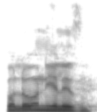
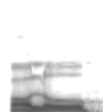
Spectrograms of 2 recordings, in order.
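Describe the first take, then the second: First: कॉलोनियलिज्म said in full, ko-lo-ni-ya-liz-m, without breaking; successful pronunciation. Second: कॉलोनियलिज्म trips and breaks off after the first syllables, quiet and unsure; fumbled pronunciation. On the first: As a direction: finally land कॉलोनियलिज्म cleanly in one go. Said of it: "हाँ ये ठीक है". (कॉलोनियलिज्म को पूरा एक बार में साफ़ बोलना) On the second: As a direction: stumble over कॉलोनियलिज्म and fail to get through it in one go. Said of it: "इसको मैं एक बार में प्रोनाउंस कर ले जाऊँ". (कॉलोनियलिज्म को अटकते हुए अधूरा बोलना) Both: Shown as a demonstration.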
